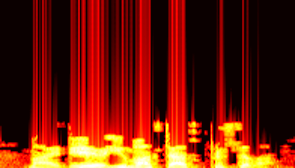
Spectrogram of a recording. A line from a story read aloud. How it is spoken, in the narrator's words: he said, in the once firm voice, now become rather broken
